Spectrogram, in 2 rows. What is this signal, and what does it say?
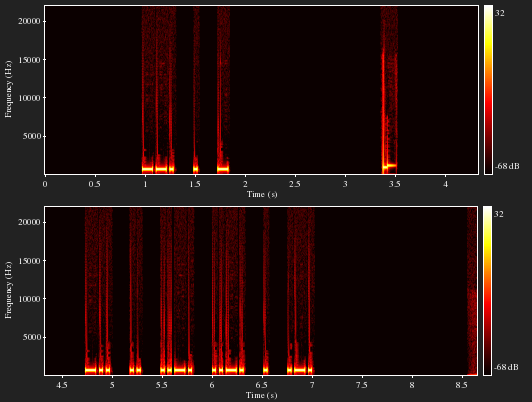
Morse code, heard as a keyed tone, about 34 wpm, spaced as for 25 wpm, 700 Hz. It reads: GET DIFFER
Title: 2x Character Spacing - Top 200 Words - 35wpm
